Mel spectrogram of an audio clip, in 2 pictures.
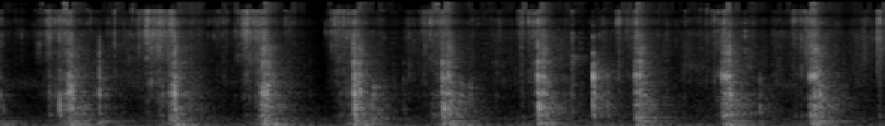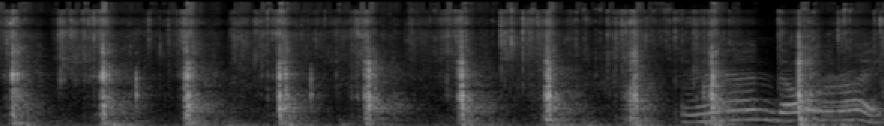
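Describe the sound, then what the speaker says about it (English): A knife chops fresh kale on a table at a backyard barbecue, a steady run of roughly twenty-five sharp, close thuds against a board. A brief tonal sound rises near the end. "Chopping the kale."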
